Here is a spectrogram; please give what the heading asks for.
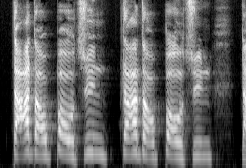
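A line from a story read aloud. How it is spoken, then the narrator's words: Crowd shouting. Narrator (Chinese): 下面所有议员全部都开始在大喊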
